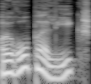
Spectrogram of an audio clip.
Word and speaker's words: Europa League: Europa League spricht man so aus. Europa League.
